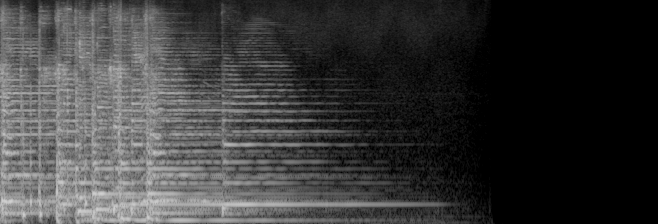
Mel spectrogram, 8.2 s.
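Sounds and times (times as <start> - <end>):
instrumental lehra: 0.0 - 5.5.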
